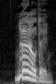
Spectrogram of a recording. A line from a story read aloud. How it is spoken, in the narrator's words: said Carrot kindly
